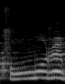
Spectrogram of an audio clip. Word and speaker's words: 국물: 자, 그 다음 국물을 봅시다. 자, 일단 얘는 기역 받침이 있어요. 자, 이것이 미음 앞에서, 자, 미음 앞에서 뭘로 발음이 된다? 이응으로 발음이 된다라고 했습니다. 여기 이응으로 발음됐네?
